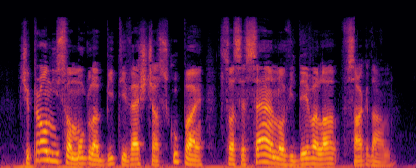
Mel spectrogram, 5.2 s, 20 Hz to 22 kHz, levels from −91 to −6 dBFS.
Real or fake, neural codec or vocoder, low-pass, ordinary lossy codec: fake; vocoder, 44.1 kHz, 128 mel bands every 256 samples, BigVGAN v2; 14.4 kHz; AAC, 48 kbps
